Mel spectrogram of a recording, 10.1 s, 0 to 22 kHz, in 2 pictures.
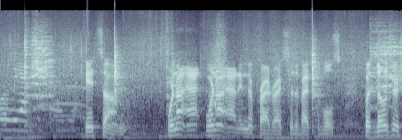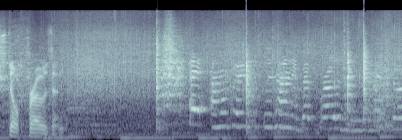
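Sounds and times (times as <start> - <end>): food sizzling: 0.0 - 10.0
metal spatulas scraping griddle: 0.1 - 1.5, 2.5 - 3.0, 3.8 - 8.2, 9.3 - 10.0.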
